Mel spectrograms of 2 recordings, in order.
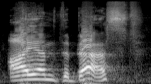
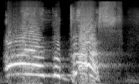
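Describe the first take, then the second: First: It is said flatly, without energy. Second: It is said with strong conviction.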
